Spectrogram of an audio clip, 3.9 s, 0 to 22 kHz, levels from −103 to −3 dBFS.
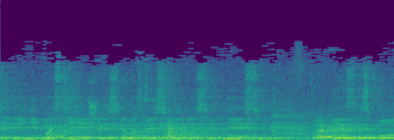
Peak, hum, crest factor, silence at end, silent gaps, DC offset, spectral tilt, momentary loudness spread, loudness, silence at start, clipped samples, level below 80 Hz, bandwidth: -10 dBFS; none; 14 dB; 0 s; none; under 0.1%; -5.5 dB/octave; 9 LU; -23 LUFS; 0 s; under 0.1%; -60 dBFS; 13.5 kHz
